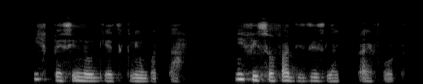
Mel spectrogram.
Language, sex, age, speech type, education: Nigerian Pidgin, female, 15-29, spontaneous, tertiary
